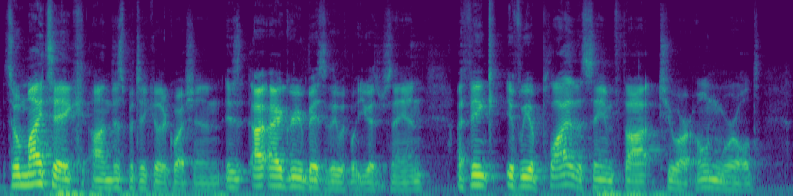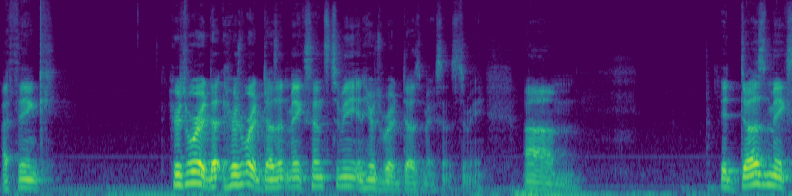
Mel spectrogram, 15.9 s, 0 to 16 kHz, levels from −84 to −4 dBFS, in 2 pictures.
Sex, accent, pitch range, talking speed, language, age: male, American, 90-115 Hz, 215 wpm, English, 30-49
